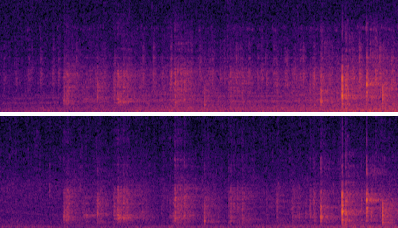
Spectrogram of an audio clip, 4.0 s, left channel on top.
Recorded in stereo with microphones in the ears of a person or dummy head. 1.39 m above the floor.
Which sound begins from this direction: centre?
Scissors, at 0.6 s.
